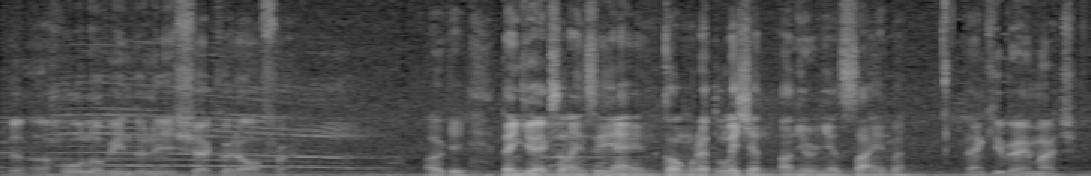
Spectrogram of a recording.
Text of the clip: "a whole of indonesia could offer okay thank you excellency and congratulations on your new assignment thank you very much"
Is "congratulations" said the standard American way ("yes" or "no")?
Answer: no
